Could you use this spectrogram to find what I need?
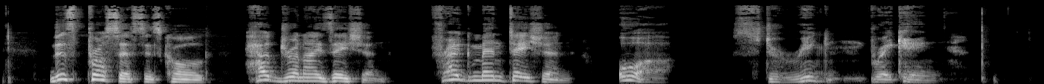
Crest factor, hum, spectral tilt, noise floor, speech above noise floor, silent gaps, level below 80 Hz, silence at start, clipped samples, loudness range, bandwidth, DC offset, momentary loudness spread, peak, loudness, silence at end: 20 dB; none; -3.5 dB/octave; -81 dBFS; 63 dB; none; -60 dBFS; 0.05 s; under 0.1%; 7 LU; 17 kHz; under 0.1%; 19 LU; 0 dBFS; -17 LUFS; 0.6 s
